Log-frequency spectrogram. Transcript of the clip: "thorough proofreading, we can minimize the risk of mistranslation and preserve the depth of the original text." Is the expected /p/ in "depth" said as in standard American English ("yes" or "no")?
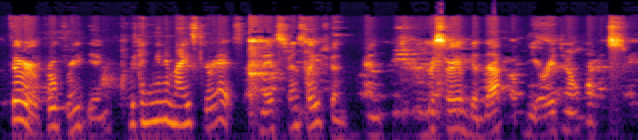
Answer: no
